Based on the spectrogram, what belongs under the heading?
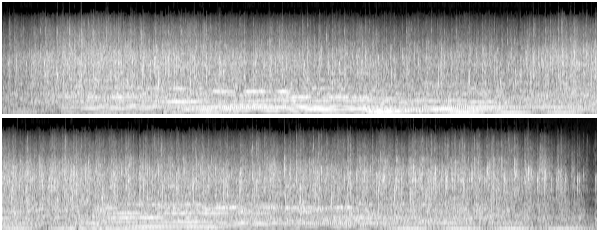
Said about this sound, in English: to give the Lord a hand clap that he'll be proud of.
